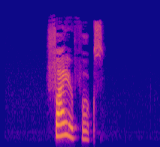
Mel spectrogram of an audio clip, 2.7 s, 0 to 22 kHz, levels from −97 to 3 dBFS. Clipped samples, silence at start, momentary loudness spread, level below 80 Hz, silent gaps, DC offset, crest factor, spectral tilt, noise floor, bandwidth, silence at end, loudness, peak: under 0.1%; 0.8 s; 15 LU; under -90 dBFS; none; under 0.1%; 22 dB; -0.5 dB/octave; -83 dBFS; 14 kHz; 0.95 s; -24 LUFS; -6 dBFS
